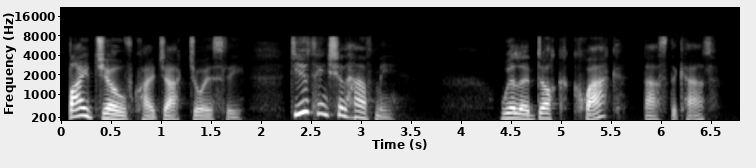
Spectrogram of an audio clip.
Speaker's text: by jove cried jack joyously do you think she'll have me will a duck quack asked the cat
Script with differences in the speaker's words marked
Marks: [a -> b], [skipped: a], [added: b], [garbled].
by jove cried jack joyously do you think she'll have me will a duck quack asked the cat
